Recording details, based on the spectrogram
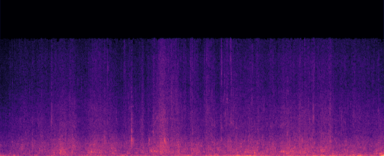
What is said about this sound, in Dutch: Ik wil heel even kijken of ik dat water kan laten horen.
